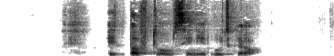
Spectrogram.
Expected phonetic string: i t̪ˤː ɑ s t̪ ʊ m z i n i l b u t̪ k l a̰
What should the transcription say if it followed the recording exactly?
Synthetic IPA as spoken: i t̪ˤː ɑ f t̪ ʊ m s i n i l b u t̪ k ɾ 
